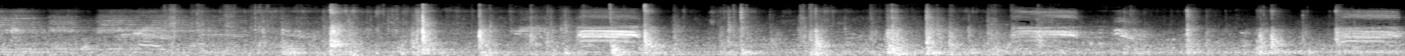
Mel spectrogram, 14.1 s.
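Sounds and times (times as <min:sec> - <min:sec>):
birds cawing: 0:05.1 - 0:06.7, 0:10.0 - 0:11.6, 0:13.3 - 0:14.0.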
